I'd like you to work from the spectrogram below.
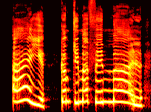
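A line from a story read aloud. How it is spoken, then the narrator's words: Moaning voice. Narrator (French): gémit la voix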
